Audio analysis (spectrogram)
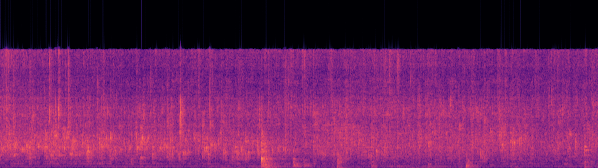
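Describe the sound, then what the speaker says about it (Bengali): Chili peppers fry in a pan with a soft, steady sizzle of oil, close but fairly quiet, with a few light scrapes and clinks of the spatula scattered through. "মরিচটা আমি হালকা একটু আগে ভেজে নেব"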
